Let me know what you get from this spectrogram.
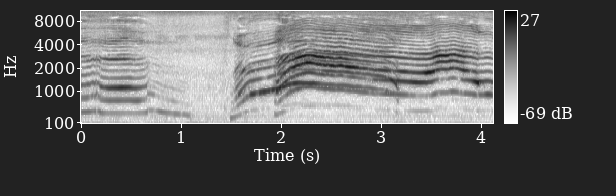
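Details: A real cat threat sound between cats: a steady low moan drops away, then a harsh, rising yowl surges up and holds loud and wavering to the end.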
